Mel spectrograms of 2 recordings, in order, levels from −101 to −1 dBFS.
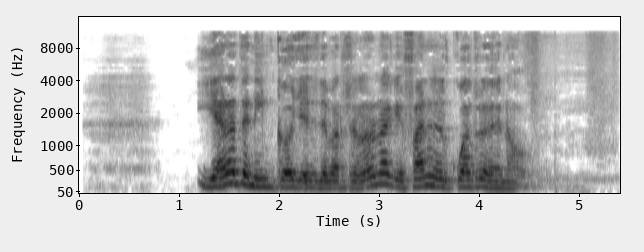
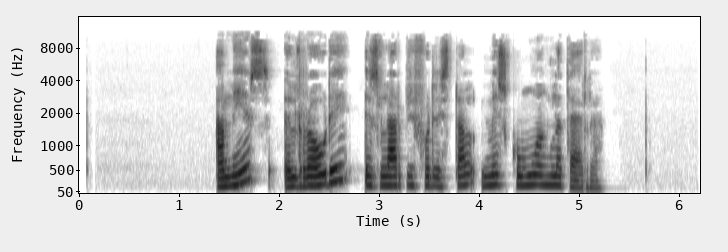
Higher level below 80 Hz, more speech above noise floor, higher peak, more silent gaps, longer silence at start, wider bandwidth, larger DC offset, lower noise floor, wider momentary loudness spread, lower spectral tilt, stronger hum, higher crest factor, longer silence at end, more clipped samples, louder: first, -64 dBFS vs -72 dBFS; second, 50 dB vs 58 dB; about the same, -4 dBFS vs -2 dBFS; neither; second, 1.2 s vs 1.4 s; about the same, 11.5 kHz vs 11 kHz; neither; second, -71 dBFS vs -78 dBFS; about the same, 11 LU vs 11 LU; about the same, -5 dB/octave vs -5 dB/octave; neither; about the same, 18 dB vs 20 dB; second, 0.8 s vs 1 s; neither; about the same, -21 LUFS vs -21 LUFS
